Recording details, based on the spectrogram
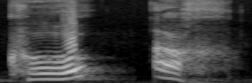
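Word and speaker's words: כֹּחַ: On a dit que quand le Chet, le Chet, pas le Rav, hein, attention, a un A à la fin d'un mot, c'est Ach et pas Ha. Donc c'est Ko-Ach, Ko-Ach.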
